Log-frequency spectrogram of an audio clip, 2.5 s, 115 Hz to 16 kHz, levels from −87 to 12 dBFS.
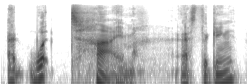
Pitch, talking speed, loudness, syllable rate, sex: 110 Hz, 145 wpm, -21 LUFS, 4.6 syllables/s, male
